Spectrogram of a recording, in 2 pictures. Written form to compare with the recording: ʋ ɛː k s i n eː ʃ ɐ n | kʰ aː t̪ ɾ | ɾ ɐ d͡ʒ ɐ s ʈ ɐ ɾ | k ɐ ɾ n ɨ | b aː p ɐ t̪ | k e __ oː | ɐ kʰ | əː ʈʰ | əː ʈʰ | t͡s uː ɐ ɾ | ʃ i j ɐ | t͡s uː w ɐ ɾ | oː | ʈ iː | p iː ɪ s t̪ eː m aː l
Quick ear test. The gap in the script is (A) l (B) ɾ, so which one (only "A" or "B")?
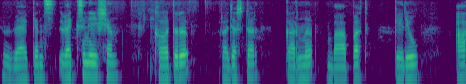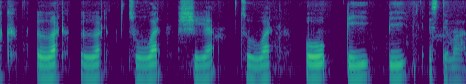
B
